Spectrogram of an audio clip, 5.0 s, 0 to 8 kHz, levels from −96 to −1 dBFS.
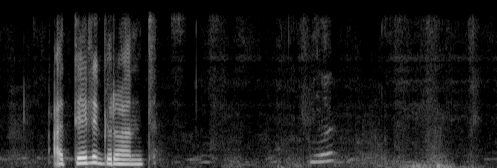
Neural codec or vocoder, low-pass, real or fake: codec, 24 kHz, 3 kbps, HILCodec; 7.2 kHz; fake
